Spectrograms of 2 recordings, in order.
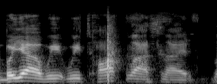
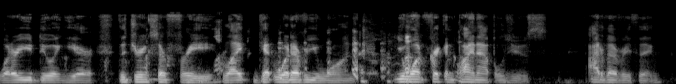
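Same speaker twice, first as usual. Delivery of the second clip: put-on disappointed voice; 2 semitones lower than usual. Retelling a bartender's reaction to a juice order: imitating a disappointed bartender. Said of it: "the bartender just looked at me super disappointed".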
